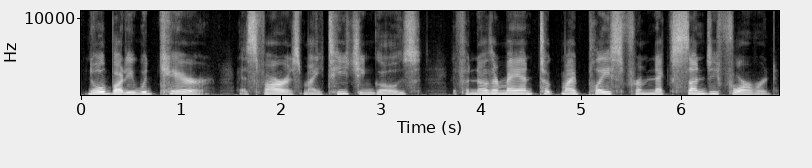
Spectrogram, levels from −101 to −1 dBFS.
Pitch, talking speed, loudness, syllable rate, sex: 205 Hz, 165 wpm, -20 LUFS, 4.3 syllables/s, female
